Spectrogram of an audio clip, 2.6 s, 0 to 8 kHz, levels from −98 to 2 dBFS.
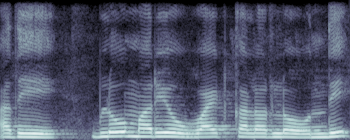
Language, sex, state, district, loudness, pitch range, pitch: Telugu, female, Telangana, Komaram Bheem, -13 LUFS, 200-225 Hz, 205 Hz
